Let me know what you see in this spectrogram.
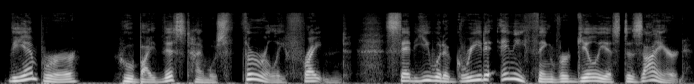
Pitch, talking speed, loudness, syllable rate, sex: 145 Hz, 145 wpm, -18 LUFS, 4.9 syllables/s, male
